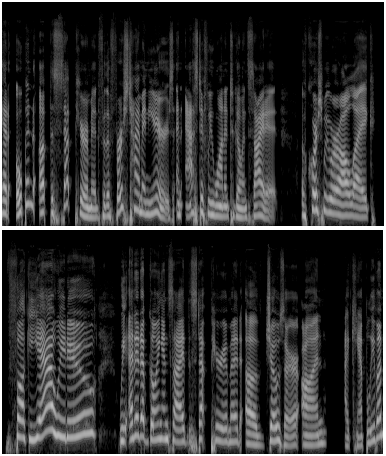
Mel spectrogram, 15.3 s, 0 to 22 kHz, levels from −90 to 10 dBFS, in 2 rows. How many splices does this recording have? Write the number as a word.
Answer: zero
